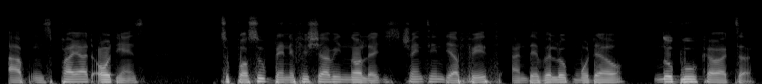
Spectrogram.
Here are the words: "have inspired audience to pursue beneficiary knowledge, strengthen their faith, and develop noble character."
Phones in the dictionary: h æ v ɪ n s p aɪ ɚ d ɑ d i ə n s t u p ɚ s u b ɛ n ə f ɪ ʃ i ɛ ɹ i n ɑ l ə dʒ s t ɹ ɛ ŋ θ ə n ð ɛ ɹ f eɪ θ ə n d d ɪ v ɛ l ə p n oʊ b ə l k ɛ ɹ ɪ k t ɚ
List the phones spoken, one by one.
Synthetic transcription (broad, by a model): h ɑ v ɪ n s p aɪ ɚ d ɑ d i ə n s t u p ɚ s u b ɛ n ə f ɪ ʃ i ɹ i n ɑ l ə dʒ s t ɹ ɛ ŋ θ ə n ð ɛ f eɪ θ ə n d d ɪ v ɛ l ə p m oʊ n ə l k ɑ ɹ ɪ k t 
